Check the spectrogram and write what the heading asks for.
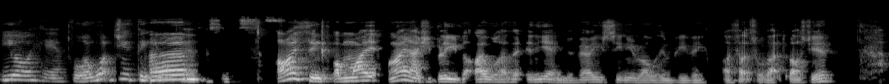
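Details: Adult man of about 51–52 with cerebral palsy, also living with HIV, speaking about his own long-standing speech impediment: dysarthria due to cerebral palsy.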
